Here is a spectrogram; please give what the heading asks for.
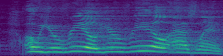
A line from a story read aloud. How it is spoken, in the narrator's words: cried Lucy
